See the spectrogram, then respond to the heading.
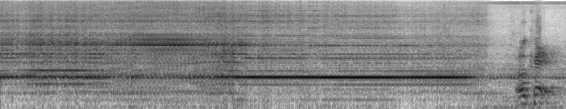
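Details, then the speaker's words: Lathe turning an open segment vessel at relatively fast speed, tailstock out, very light cuts with a smaller gouge; at the bloodwood layer below oak, bright screeching cut with uneven fluttering rattle, then the cut stops – tool chatter from bouncing segments. "i've gotten down to where this bloodwood piece is the difference is you could tell the sound how that thing's bouncing around"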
